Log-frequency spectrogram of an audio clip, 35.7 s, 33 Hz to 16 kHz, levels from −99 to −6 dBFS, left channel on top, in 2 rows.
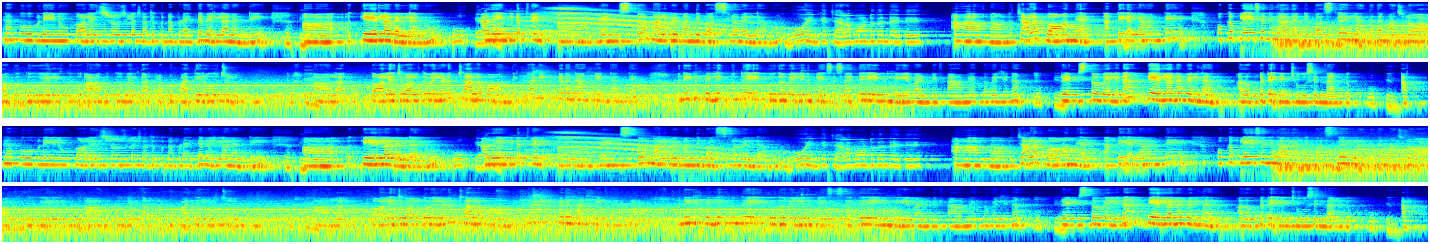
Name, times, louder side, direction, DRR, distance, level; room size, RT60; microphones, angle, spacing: voice 1, 0.0-5.5 6.0-9.8 11.9-15.0 15.3-20.8 21.5-22.1 22.4-30.6 31.0-34.6 35.3-35.4, left 2 dB, 80° left, 5 dB, 1.2 m, -30 dB
voice 2, 3.5-3.9 5.6-6.3 9.8-11.5 21.4-21.8 30.7-31.1 33.4-33.8 34.9-35.3, left 2 dB, 25° left, 7 dB, 0.4 m, -37 dB
sound 1, 6.0-10.4, left 5 dB, 60° left, 0.6 m, -36 dB
sound 2, 15.8-29.1, right 1 dB, 20° right, 0.8 m, -38 dB
sound 3, 16.9-28.8, left 1 dB, 70° right, 1.5 m, -39 dB
17.0 x 6.3 x 3.9 m, 1.4 s
head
